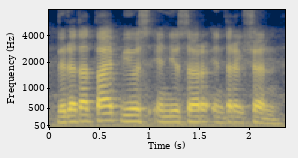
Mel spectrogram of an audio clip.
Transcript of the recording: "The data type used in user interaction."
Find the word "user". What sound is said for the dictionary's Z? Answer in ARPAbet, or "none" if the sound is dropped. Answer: S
